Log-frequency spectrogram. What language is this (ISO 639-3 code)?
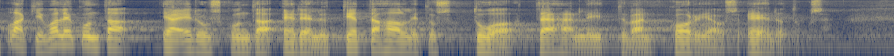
fin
